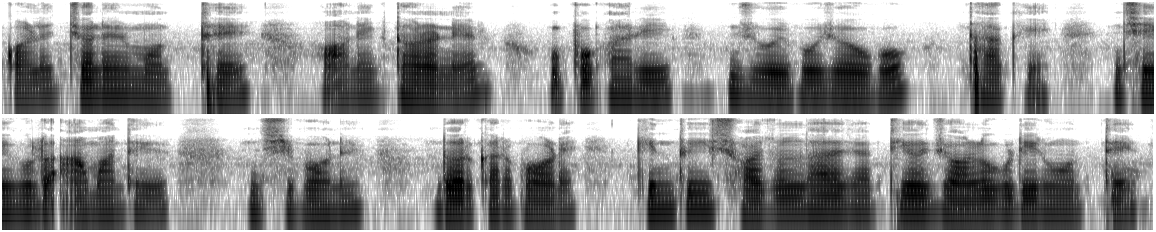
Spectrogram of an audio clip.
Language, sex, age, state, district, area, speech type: Bengali, male, 18-30, West Bengal, North 24 Parganas, rural, spontaneous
